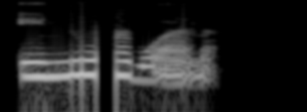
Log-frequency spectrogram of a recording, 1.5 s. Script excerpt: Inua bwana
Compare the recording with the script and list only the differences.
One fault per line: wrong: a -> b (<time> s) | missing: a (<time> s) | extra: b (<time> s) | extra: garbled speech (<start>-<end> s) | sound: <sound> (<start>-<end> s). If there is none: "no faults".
sound: dropout (0.5-0.6 s)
